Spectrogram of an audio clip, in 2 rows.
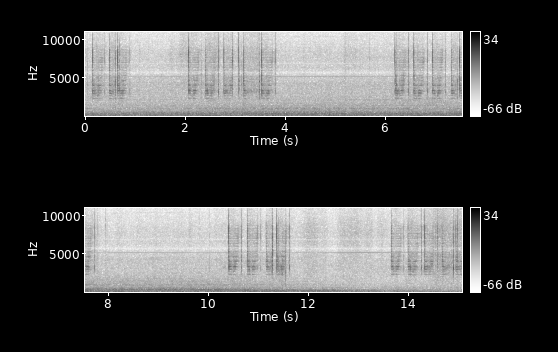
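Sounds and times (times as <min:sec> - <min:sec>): road and engine noise: 0:00.0 - 0:15.0
dashboard trim squeaking: 0:13.7 - 0:15.0.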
